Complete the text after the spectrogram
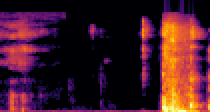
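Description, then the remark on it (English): A soft breath and a brief catch, then one loud, explosive cough bursts out after a short pause. No talking is heard. “As I'm talking about coronavirus, the cough just comes.”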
